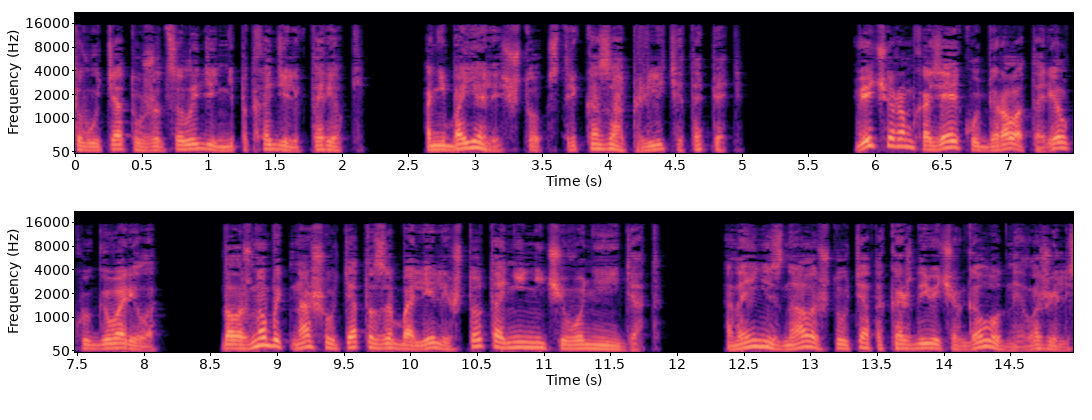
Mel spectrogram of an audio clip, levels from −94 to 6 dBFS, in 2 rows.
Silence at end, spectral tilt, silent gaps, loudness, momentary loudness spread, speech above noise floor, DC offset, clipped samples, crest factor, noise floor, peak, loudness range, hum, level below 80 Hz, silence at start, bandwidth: 0 s; -5 dB/octave; 2.25-2.60 s, 5.10-5.83 s, 8.21-8.57 s, 11.97-12.34 s; -20 LUFS; 8 LU; over 70 dB; under 0.1%; under 0.1%; 18 dB; under -90 dBFS; -2 dBFS; 3 LU; none; -48 dBFS; 0 s; 15.5 kHz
